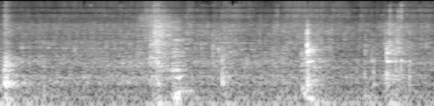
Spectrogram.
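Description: Chicken fries in hot oil for biryani, a close sizzle with occasional bursts of spattering and stirring scrapes rising over a steady low hiss.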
